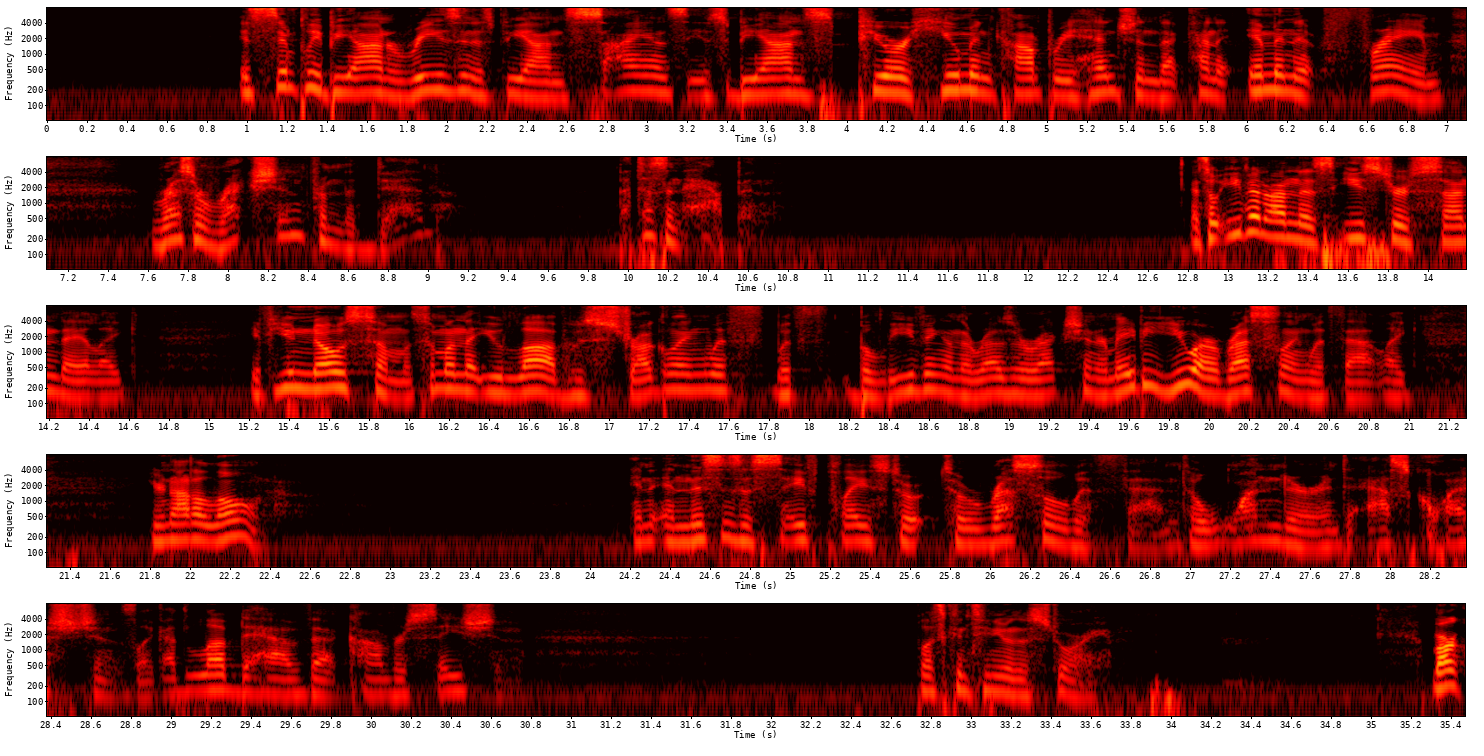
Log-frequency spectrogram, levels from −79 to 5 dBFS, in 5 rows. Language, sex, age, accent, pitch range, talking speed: English, male, 20-39, American, 130-185 Hz, 155 wpm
